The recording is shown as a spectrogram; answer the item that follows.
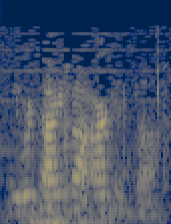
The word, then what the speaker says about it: Arkansas: Is that Arkansas? Yeah, that's Arkansas.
